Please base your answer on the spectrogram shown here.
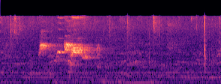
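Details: Caged young red-whiskered bulbul, two months old, sings a single brief warbling phrase of bright slurred notes near the middle. A click follows later over a quiet, humming background.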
